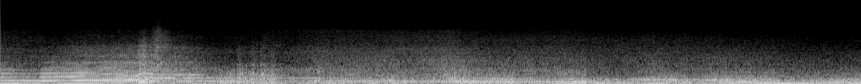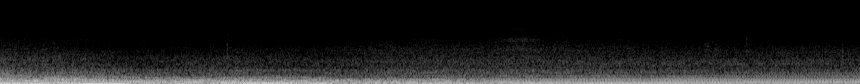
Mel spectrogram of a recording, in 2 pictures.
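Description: Tuned VW Golf GTI TCR's turbocharged 2.0-litre four-cylinder, with a Milltek 3-inch downpipe and no particulate filter, heard from inside the cabin. It accelerates with a rising note, gives a sharp crack at a gear change about a second and a half in, and pulls again. It then settles to a steady, quieter cruise over the last several seconds.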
